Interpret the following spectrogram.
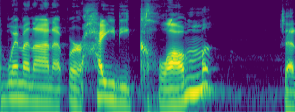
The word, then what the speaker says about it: Klum: Well, the last time I watched, the women on it were Heidi Klum. Is that how it's pronounced?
